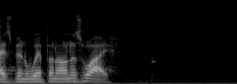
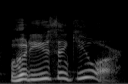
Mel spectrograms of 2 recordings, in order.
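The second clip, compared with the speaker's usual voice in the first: indignant retort; 9 semitones higher, 6 dB quieter than usual. Retold or imitated. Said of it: "sometimes people think".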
